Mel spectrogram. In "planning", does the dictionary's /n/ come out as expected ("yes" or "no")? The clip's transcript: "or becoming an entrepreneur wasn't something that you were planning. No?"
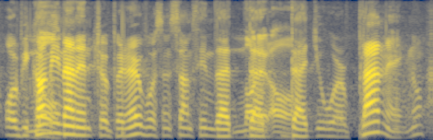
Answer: yes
